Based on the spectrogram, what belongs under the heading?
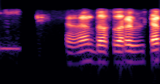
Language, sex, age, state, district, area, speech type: Santali, male, 18-30, Jharkhand, East Singhbhum, rural, conversation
